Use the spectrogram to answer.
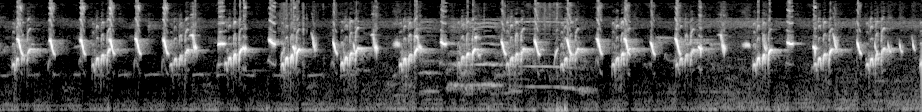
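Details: Gacor golden bulbul (kutilang emas) song used for tutoring songbirds: a fast series of short, sharp rising chirps repeated about three times a second, with a faint whistle in the background.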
